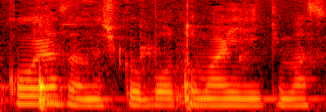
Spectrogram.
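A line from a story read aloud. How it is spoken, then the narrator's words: Plain. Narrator (Japanese): って言ったら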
